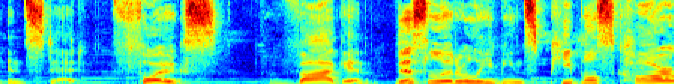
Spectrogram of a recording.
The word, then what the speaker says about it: Volkswagen: f and v instead folks wagon this literally means people's car or oops because it's supposed to be like in v instead of four w so far yeah car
